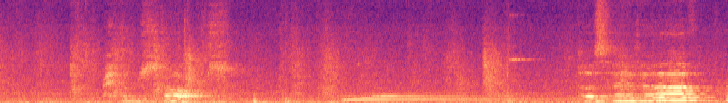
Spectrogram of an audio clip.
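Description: A young woman sings softly.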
